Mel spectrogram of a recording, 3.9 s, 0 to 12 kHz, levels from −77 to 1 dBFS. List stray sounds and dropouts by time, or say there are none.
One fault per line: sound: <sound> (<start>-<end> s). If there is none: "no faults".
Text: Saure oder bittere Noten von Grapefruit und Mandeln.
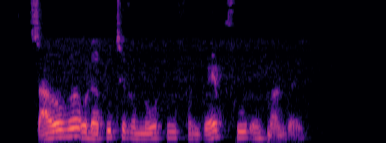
no faults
